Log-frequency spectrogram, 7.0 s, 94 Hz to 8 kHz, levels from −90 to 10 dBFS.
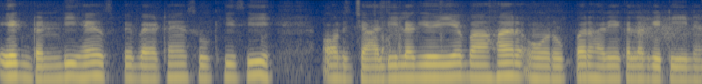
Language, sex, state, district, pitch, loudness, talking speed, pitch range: Hindi, male, Uttar Pradesh, Hamirpur, 130 Hz, -20 LUFS, 180 wpm, 125-140 Hz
